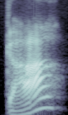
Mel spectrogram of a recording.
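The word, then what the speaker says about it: 加: This character, which in modern Mandarin is pronounced jia and means add to, in ancient times was pronounced ga in Chinese, was adapted from its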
